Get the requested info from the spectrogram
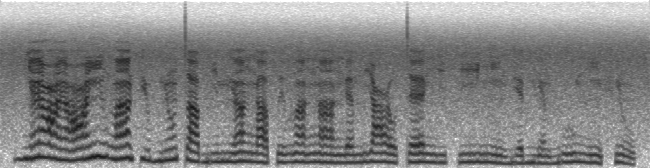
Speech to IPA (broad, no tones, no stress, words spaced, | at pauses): ɟɛ̃ʕɛ̃ ʕĩ vãpʲu bʲõtabi mʲãŋapɪvã ŋãŋɛmiʕo tɛŋi piɲĩbʲɛbʲɛ̃ bumĩfʲũ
